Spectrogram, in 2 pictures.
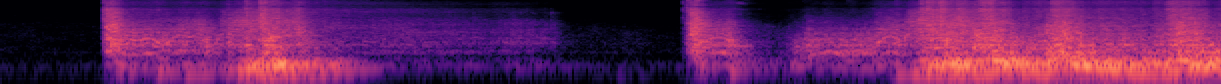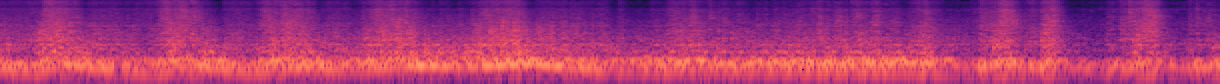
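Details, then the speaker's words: Malibu stock car first start: catches after a couple of cranks into a loud lumpy uneven run, then dies; little fuel in it, owner suspects timing a little advanced and carburetor bowl overfilled (heard percolating). "obviously there ain't no gas in that thing but there you go might be a little hot on the timing"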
